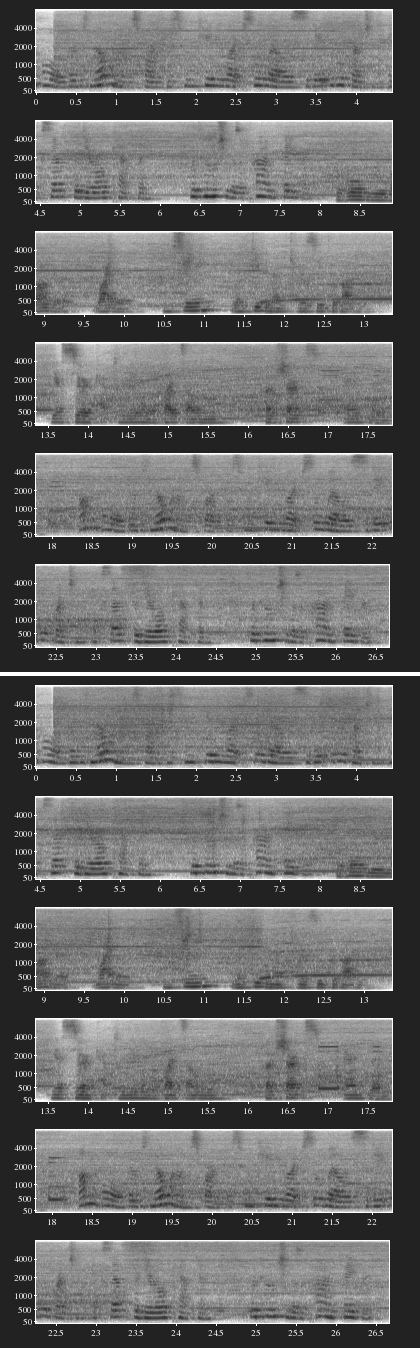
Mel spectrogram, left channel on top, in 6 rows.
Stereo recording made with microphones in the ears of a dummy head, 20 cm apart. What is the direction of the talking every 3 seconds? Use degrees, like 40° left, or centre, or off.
50° left, 50° left, 50° left, 50° left, 50° left, 10° right, 10° right, 30° left, 50° left.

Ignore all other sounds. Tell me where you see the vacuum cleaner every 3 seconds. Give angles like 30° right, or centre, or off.
60° right, 60° right, 60° right, 50° right, 10° left, 50° left, 60° left, 60° left, 60° left.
